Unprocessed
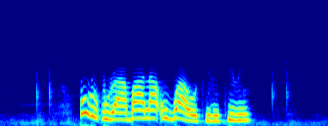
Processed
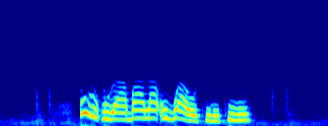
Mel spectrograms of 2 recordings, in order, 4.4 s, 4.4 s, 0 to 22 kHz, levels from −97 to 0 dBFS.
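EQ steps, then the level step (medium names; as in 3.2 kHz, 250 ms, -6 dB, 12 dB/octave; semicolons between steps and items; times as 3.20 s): four-pole ladder low-pass 710 Hz, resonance 35%; 0.0 dB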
